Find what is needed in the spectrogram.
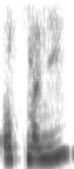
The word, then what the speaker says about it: Osmani: Alors, c'est Osmani Youssef. – Ça s'écrit comment? A-S? – Non, Osmani.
